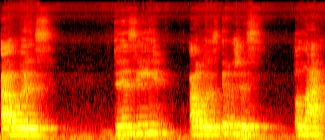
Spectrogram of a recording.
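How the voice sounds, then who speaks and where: Very slowly and somewhat breathily, a woman talks at a medium pitch with a dark, mellow tone and monotone, flat intonation. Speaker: evangelist. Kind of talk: church sermon / spoken word. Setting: church congregation.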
